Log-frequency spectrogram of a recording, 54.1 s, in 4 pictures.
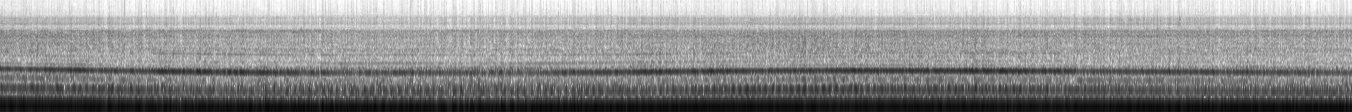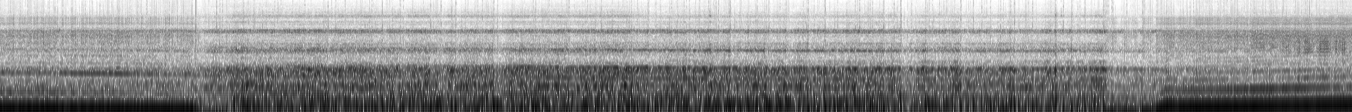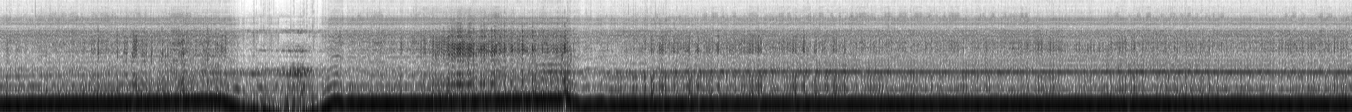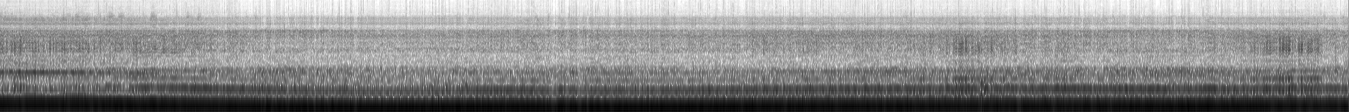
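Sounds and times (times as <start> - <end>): motorcycle engine running: 0.0 - 54.0
wind rush: 15.0 - 26.0.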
